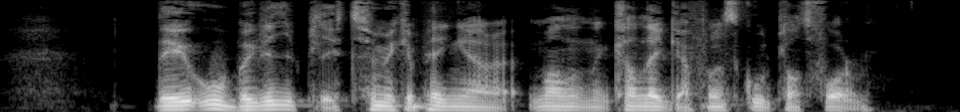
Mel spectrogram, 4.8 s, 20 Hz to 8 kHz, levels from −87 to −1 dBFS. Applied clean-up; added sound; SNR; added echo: neural mask model DeepFilterNet 3.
